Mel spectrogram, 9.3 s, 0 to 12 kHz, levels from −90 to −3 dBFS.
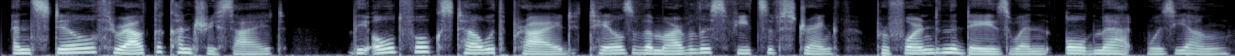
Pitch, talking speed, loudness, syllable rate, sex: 185 Hz, 180 wpm, -20 LUFS, 4.3 syllables/s, female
